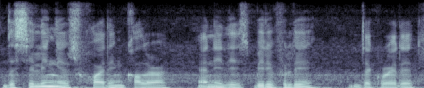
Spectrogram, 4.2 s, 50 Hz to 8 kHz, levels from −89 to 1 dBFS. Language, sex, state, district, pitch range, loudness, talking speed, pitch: English, male, Nagaland, Dimapur, 100-110 Hz, -17 LUFS, 155 wpm, 105 Hz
